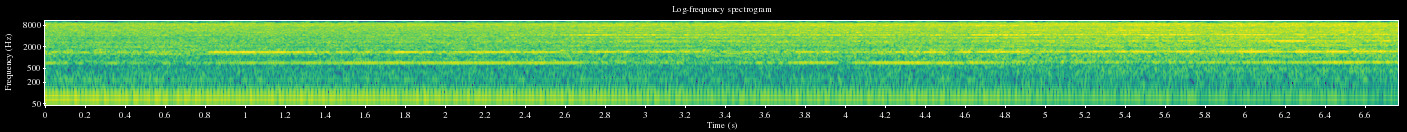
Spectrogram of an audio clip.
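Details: 2008 Jaguar XJ, original alternator failing: steady high whine with tones near 700 and 1400 Hz over engine drone, battery warning light on dash; alternator finally failed.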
